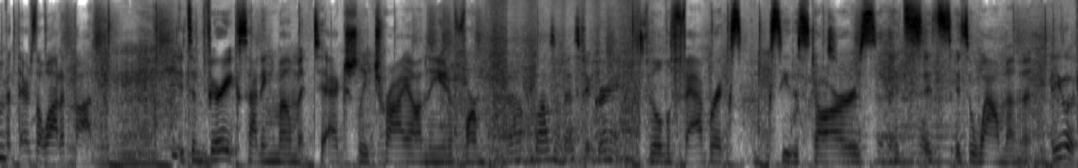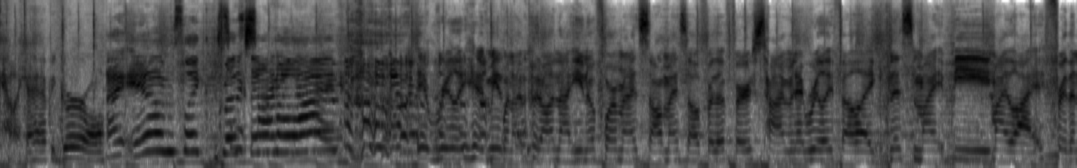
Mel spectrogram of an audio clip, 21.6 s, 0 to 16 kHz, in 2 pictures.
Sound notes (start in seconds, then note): 12.9 laughing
